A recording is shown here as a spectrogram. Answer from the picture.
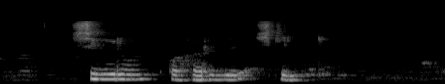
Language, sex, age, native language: Icelandic, female, 10, Icelandic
